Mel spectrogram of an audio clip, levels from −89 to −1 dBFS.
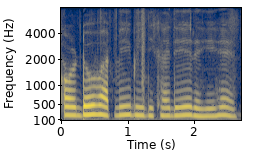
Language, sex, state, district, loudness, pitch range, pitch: Hindi, female, Arunachal Pradesh, Papum Pare, -16 LUFS, 205-220 Hz, 215 Hz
